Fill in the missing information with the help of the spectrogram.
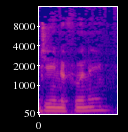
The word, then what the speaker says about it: Keiji Inafune: Keiji Inafune? – Yeah.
